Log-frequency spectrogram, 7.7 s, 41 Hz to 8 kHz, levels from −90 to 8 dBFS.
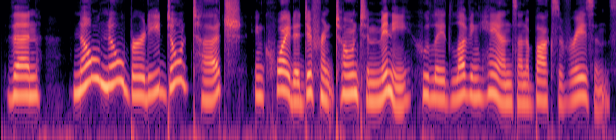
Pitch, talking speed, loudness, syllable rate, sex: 225 Hz, 170 wpm, -17 LUFS, 4.1 syllables/s, female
